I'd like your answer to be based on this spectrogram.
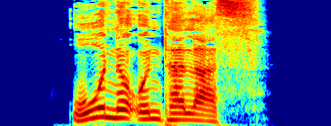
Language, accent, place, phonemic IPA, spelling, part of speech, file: German, Germany, Berlin, /ˈʔoːnə ˈʔʊntɐlas/, ohne Unterlass, adverb, De-ohne Unterlass.ogg
- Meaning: without intermission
